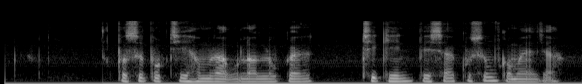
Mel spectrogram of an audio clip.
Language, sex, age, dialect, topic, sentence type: Magahi, male, 25-30, Northeastern/Surjapuri, agriculture, question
